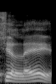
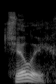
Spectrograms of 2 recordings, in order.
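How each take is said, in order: First: Chile is pronounced the Spanish way, CHEE-leh. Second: Chile is pronounced the English way, CHIL-ee. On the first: "you even say Chile instead of" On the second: "instead of Chile"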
